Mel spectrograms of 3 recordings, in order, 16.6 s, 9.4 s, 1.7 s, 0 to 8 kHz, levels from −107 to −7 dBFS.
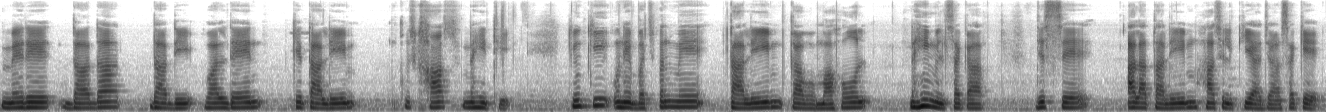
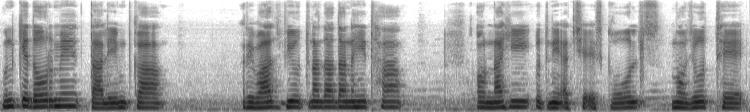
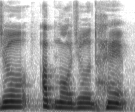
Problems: none marked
